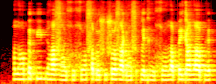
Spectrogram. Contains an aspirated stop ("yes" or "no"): no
